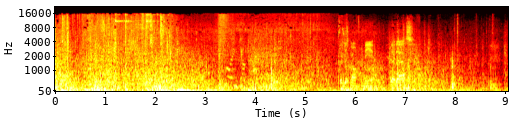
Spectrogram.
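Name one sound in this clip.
Gunshots and explosions boom loudly.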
